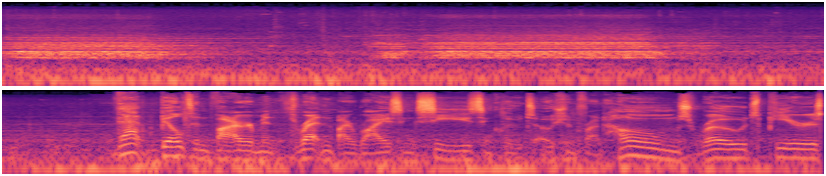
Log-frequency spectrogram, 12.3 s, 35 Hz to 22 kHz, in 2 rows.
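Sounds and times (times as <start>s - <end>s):
passenger train horn blasts: 0.0s - 1.9s, 2.7s - 5.7s
passenger train rumbling along the coast: 0.0s - 12.3s
speech: 7.4s - 12.3s.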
